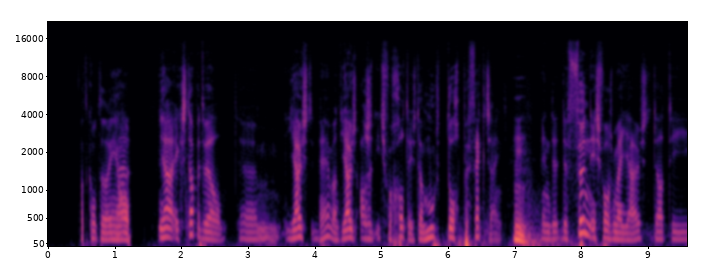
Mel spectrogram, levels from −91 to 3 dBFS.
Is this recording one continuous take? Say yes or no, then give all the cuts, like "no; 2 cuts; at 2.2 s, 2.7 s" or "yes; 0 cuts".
no; 1 cut; at 4.1 s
